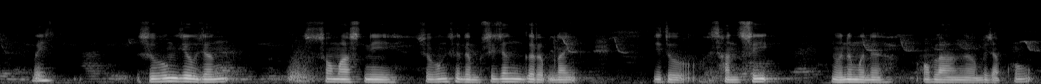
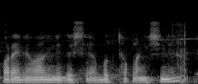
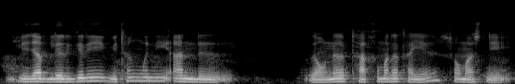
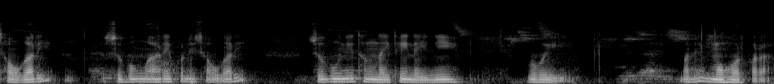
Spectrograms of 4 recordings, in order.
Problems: low volume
